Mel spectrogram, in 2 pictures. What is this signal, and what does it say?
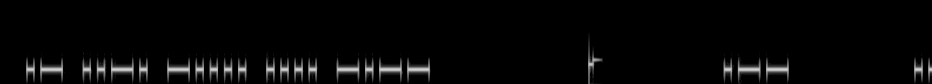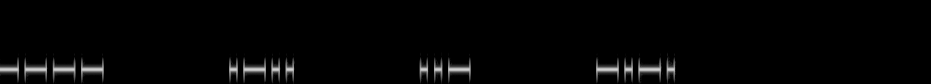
Morse code, heard as a keyed tone, about 17 wpm, spaced as for 9 wpm, 700 Hz. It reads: AF6HY W1LUC
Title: USA Call Signs - 5 Characters - 6x Character Spacing - 17wpm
